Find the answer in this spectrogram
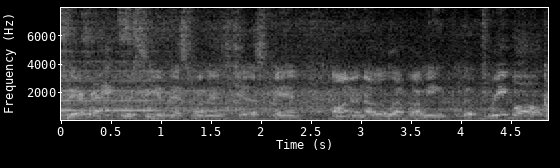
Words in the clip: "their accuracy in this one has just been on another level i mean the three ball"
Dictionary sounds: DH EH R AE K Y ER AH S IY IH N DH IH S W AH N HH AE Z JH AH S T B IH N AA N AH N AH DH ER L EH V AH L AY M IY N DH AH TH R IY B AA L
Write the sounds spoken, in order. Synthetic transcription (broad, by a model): DH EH R AE K Y ER AH S IY IH N DH IH S W AH N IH Z JH AH S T B IH N N AH N AH DH ER L EH V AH L AY M IY N DH AH TH R IY B AA L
